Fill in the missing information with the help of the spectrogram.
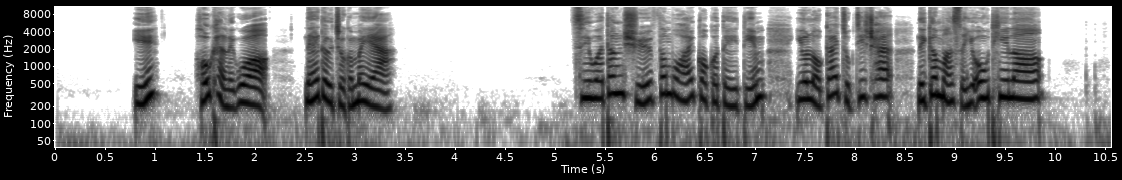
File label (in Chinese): Y女 粤语角色 年轻女声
